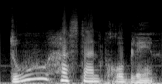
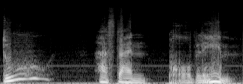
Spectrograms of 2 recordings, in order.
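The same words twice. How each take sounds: First: Drawn-out high mocking jeer on "Du"; mocking, slow and incredulous. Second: Very slow, word-by-word mockery; drawn-out sneering repeat, each part set apart; jeering. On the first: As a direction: scoff in disbelief, stretching "Du" up high. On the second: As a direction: scornfully spell it out, pausing after "Du". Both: A narrator's reading. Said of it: "höhnte Alexander".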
